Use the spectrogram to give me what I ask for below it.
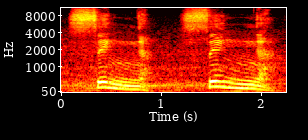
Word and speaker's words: sing: We don't hear the g because the g is pronounced in a certain way. In fact, the ng. Sing. Sing.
